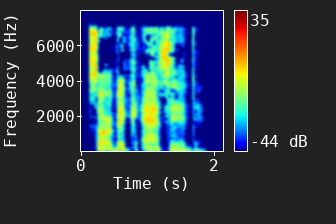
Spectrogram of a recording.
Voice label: "sorbic acid", english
